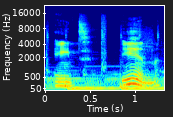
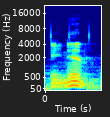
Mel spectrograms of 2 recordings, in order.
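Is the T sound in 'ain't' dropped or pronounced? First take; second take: pronounced; dropped. First: The T is pronounced and the words are separate. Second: The T is dropped and the words are linked. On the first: "instead of saying ain't in" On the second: "he says ain't in"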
